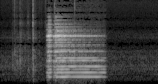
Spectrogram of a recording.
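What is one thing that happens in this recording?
A short electronic chime plays from computer speakers.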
